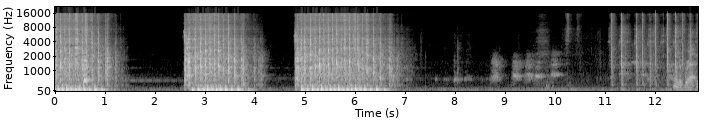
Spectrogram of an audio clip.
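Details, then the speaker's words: 1978 Honda Twinstar CM185T being revived, cranking with choke on after the points were cleaned: three cranking bursts at about four beats a second, never firing. No fuel is reaching the engine. "No fuel coming"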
